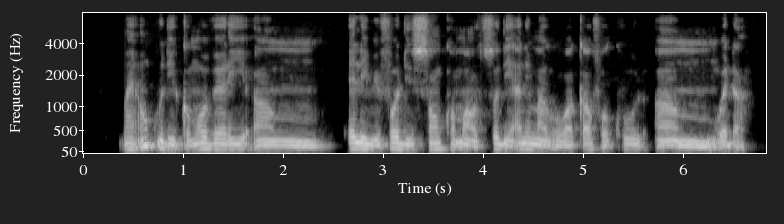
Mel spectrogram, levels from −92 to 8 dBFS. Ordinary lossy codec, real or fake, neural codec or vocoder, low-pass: none; real; none; none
